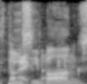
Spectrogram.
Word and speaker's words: PC bang: So PC bong is it's spelled for us over in the UK or America as PC bang, but they're these internet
